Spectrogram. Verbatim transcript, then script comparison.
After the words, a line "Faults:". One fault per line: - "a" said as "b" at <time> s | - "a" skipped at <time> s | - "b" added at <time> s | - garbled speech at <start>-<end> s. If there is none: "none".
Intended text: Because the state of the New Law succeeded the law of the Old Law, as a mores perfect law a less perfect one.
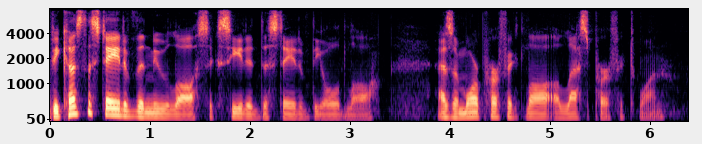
Because the state of the New Law succeeded the state of the Old Law, as a more perfect law a less perfect one.
Faults:
- "law" said as "state" at 2.2 s
- "mores" said as "more" at 4.1 s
